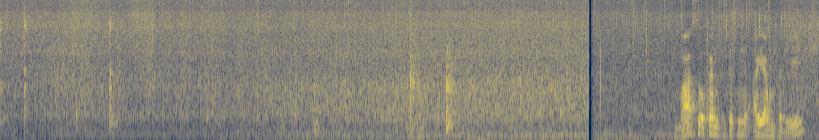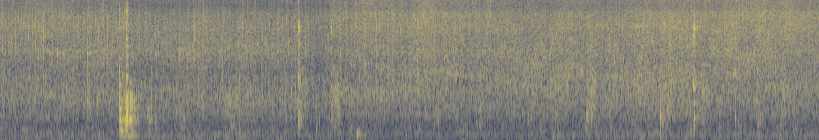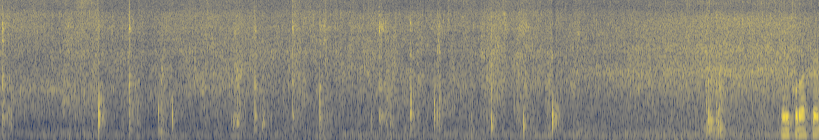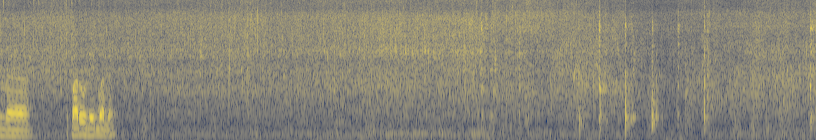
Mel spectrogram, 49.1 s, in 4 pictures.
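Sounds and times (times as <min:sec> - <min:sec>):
chicken sizzling in hot oil: 0:00.0 - 0:49.0
metal ladle scraping a pan: 0:20.6 - 0:33.3.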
